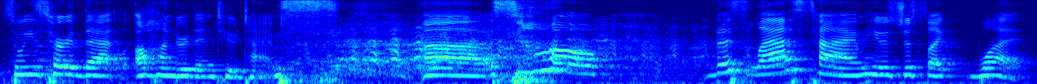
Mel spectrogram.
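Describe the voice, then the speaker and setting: A woman in her twenties performing a stand-up comedy set on a club stage, playful and animated, acting out voices in her quotes. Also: fairly high pitch, slow pace. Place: comedy club stage before a live audience. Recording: echoey club room with audience noise.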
